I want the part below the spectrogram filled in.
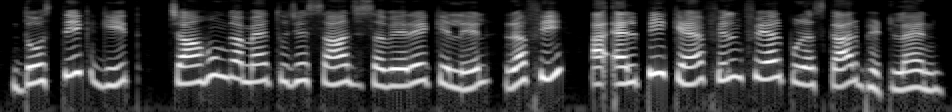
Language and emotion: Maithili, neutral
